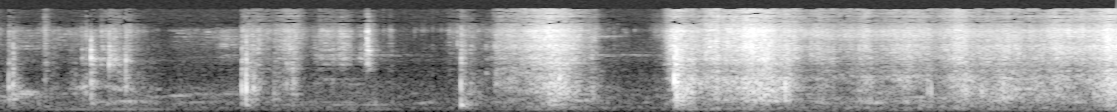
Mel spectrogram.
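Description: Thin plastic bag crinkling and rustling as crisp fried fuchka shells are put into it by hand, with a few light ticks at first and then longer bursts of crinkling.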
